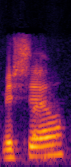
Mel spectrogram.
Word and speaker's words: Michel: Michel.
